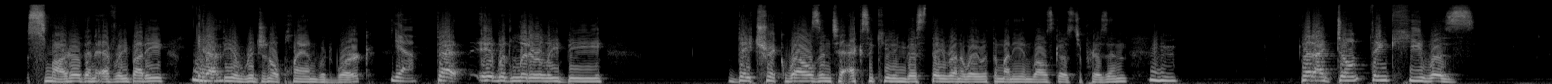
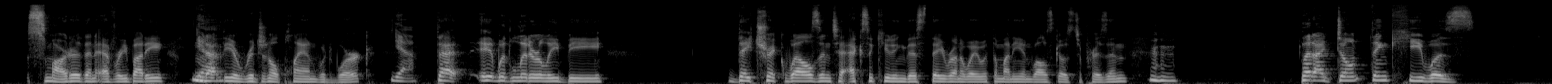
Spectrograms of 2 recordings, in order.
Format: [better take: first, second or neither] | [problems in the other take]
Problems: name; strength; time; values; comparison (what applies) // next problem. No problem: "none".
second | distortion; heavy; 16% of the sound clipped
